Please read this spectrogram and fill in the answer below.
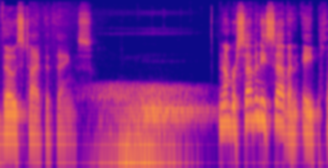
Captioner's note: whooshing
